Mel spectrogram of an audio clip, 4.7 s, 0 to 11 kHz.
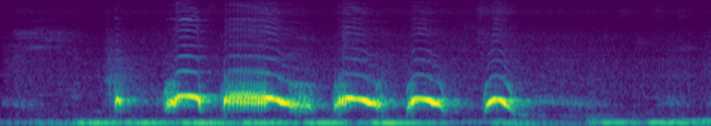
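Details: Spotted dove with the kuk 3 song style, from Semarang: a phrase of about six low, rounded coos, a long swelling note in the middle, then short arched notes falling away, over a steady low hum.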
